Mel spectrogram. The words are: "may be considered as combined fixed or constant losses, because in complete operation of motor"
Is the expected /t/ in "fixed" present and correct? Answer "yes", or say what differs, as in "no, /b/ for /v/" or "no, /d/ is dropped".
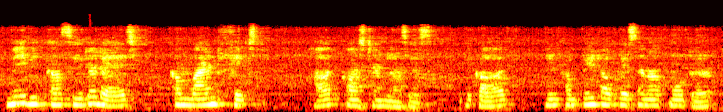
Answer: yes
